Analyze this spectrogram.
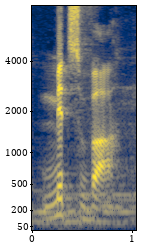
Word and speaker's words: mitzvah: aa the comments okay so this V pronounced Mitzvah so that set and the buck are sort of just running into each other there's no vowel sound in between them actually you'll frequently see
